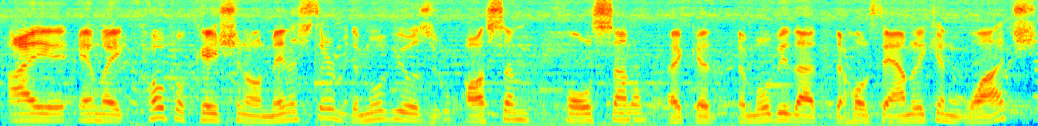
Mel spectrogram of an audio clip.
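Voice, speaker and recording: A man's voice: on the high side, fairly quick, over music. A man, a minister from the United States, giving a film testimonial. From Seattle, United States.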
